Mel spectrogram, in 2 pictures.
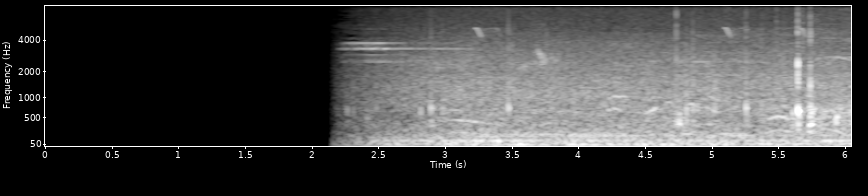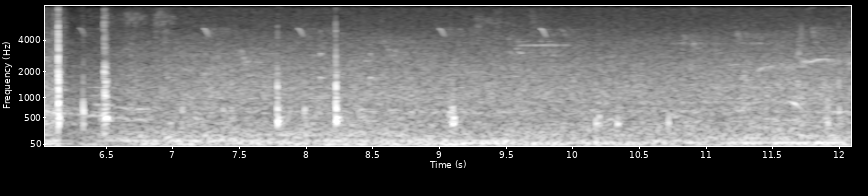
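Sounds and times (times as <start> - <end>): wheels clicking over rail joints: 2.8 - 12.0.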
